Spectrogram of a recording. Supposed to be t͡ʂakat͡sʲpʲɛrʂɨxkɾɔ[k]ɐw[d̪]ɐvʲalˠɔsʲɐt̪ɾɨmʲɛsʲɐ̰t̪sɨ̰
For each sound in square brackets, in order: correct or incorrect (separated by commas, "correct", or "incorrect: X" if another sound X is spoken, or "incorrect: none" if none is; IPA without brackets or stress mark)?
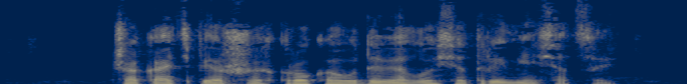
correct, correct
